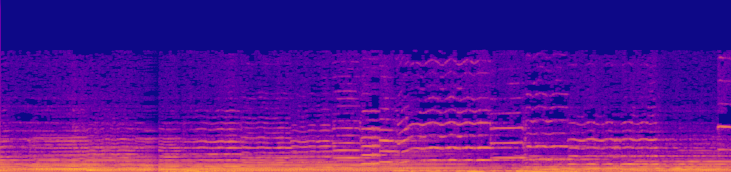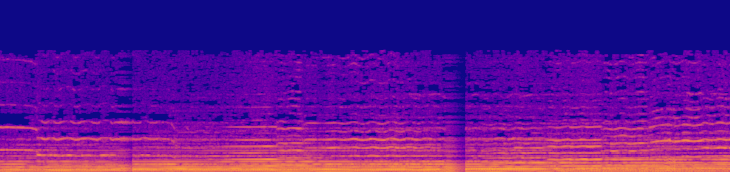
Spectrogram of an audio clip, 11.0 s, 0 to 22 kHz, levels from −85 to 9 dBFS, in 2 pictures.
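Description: A brief noisy smear replaces the sound at 1.09–1.19 s, 2.79–2.85 s, 4.60–4.66 s, 6.38–6.48 s and 8.83–8.98 s, and intermittently across 10.47–10.55 s in short runs of up to about 15 ms. These are lost LE Audio frames. The LC3 decoder refills each gap by repeating the last good spectrum with randomised signs, turning tonal content to hiss and fading the longer gaps. Gap lengths of 45–142.5 ms fit 7.5 ms frames.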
